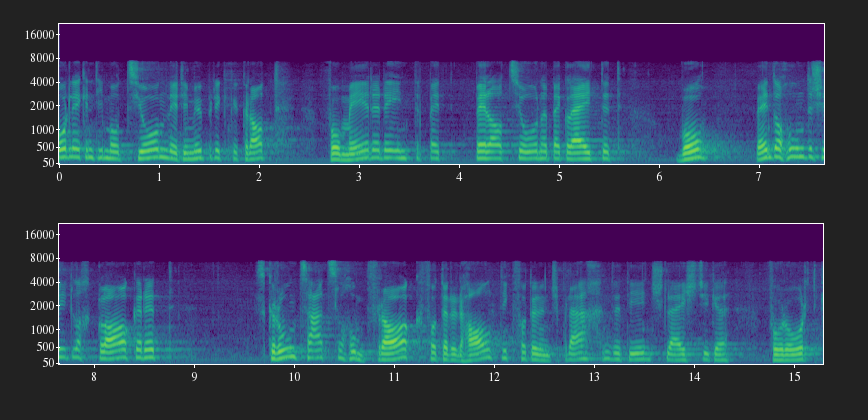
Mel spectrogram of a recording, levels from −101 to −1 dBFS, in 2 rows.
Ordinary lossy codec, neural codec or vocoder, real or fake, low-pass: none; none; real; 7.2 kHz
